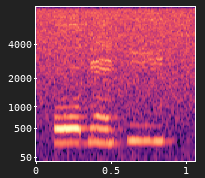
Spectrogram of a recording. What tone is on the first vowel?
low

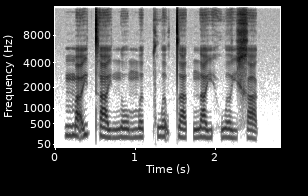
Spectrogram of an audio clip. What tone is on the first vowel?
rising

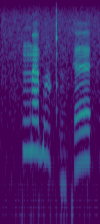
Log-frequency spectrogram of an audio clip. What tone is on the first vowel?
high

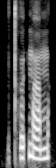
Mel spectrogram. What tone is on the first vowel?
rising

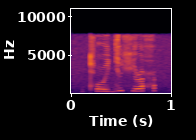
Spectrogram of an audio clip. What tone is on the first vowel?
low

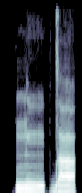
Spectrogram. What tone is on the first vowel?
low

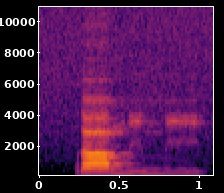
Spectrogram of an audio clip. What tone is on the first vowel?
high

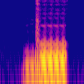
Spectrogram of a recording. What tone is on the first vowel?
low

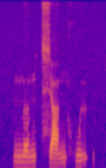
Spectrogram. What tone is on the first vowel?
rising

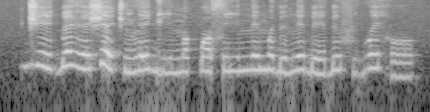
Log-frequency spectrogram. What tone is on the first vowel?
falling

